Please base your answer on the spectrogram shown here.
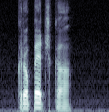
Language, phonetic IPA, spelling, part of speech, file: Polish, [krɔˈpɛt͡ʃka], kropeczka, noun, Pl-kropeczka.ogg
